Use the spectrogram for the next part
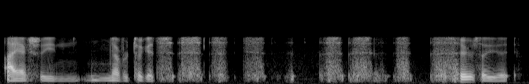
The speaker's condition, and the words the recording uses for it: Stuttering. Sometimes I have it where I will actually introduce myself as a person who stutters even before I have a block.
